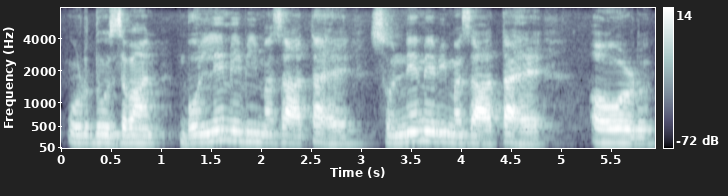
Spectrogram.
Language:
Urdu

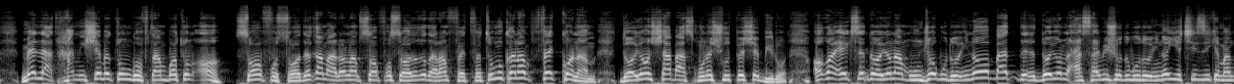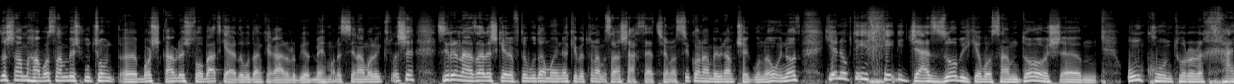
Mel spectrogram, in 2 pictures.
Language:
Persian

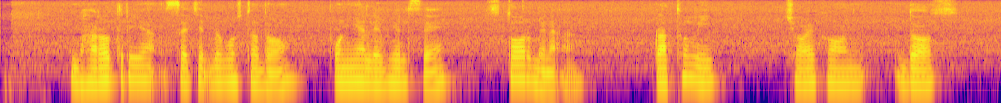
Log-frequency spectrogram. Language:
Santali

